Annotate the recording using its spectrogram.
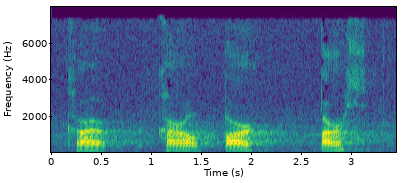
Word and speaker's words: Barth: Karl Barth in Joy by the Beverly Elaine Ernst. – You got the German pronunciations. Yes, you got the hard one.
